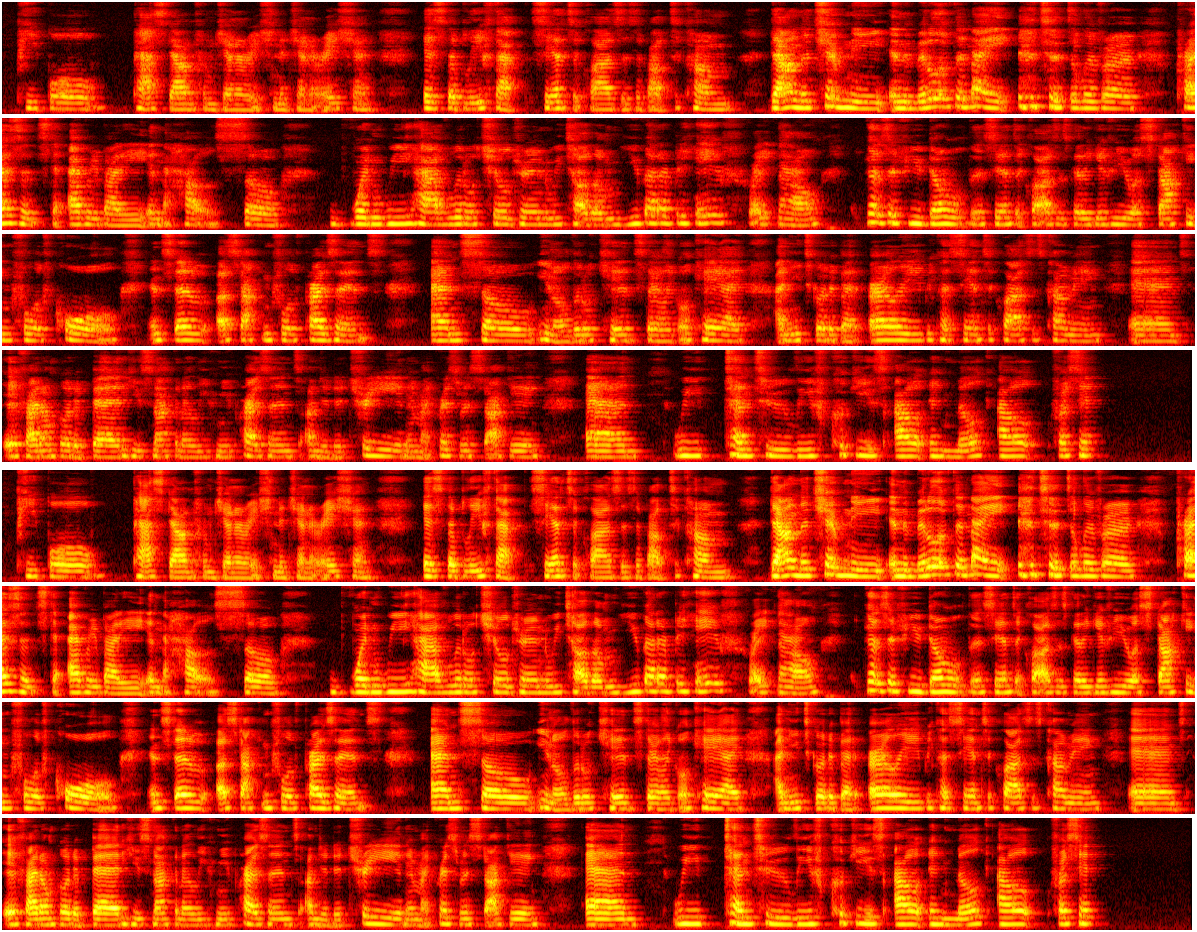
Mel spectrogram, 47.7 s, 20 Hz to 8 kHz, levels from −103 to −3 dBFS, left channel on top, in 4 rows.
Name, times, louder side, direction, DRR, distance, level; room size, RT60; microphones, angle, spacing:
voice 1, 0.2-1.0 1.3-15.0 15.2-20.1 20.6-34.8 35.1-42.1 42.5-46.7, right 4 dB, 85° right, 8 dB, 0.5 m, -31 dB
2.5 x 2.5 x 2.7 m, 0.29 s
head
